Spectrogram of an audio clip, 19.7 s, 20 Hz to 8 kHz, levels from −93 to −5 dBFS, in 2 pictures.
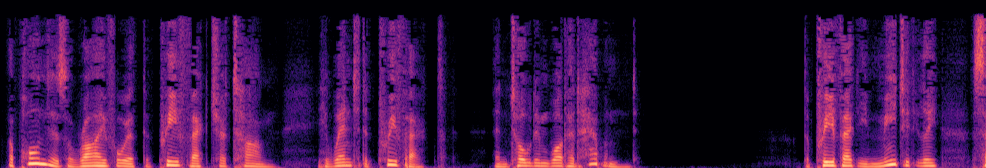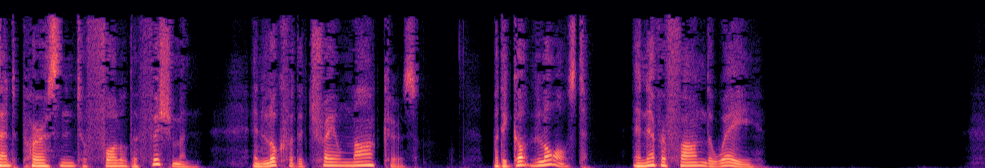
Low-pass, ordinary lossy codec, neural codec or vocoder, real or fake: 7.2 kHz; MP3, 32 kbps; codec, 16 kHz in and 24 kHz out, 0.9 kbps, LongCat-Audio-Codec, four codebook decoder; fake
